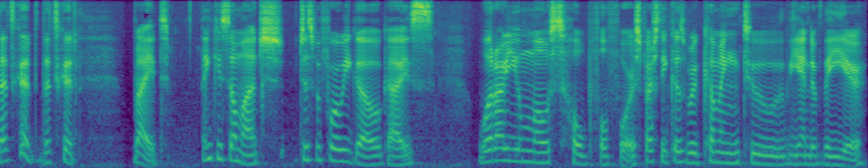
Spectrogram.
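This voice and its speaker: With a Portuguese accent, a woman speaks at a moderate pace and a fairly low pitch. Her intonation is lively and her loudness very even. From Portugal. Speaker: podcast host. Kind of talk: scripted narration; casual chat.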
